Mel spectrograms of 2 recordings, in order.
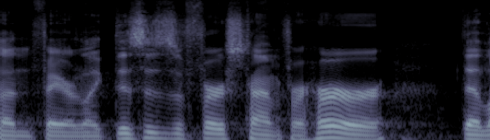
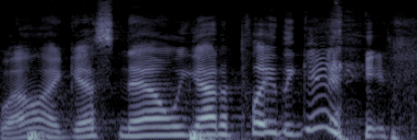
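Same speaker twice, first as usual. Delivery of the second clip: very high, breezy, unbothered, put-on offhand nonchalance; 11 semitones higher than usual. Describing a movie moment, quoting Effie's line on the train, mock-nonchalant. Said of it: "It's just like kind of nonchalantly like".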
